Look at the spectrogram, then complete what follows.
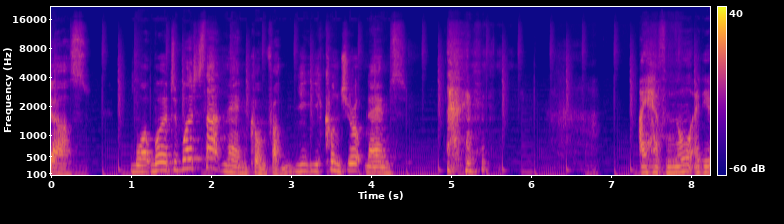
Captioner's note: laughs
